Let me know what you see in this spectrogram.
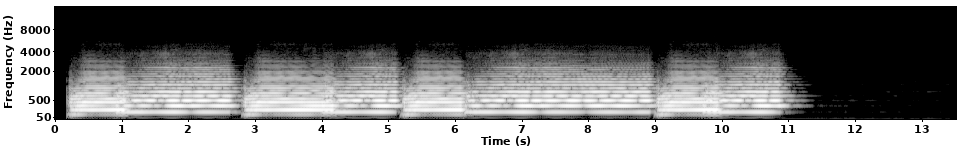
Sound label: French Horns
